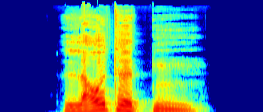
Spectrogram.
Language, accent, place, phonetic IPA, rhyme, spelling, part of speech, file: German, Germany, Berlin, [ˈlaʊ̯tətn̩], -aʊ̯tətn̩, lauteten, verb, De-lauteten.ogg
- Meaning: inflection of lauten: 1. first/third-person plural preterite 2. first/third-person plural subjunctive II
